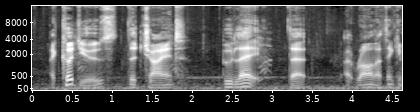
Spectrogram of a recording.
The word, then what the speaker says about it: boulet: Because it does not look like boulet. Which is why I had the exact notes of how to pronounce it in my notes. I'll type it out real quick. That is pronounced boulet.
